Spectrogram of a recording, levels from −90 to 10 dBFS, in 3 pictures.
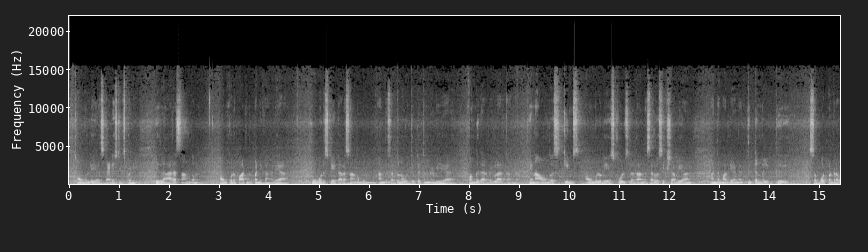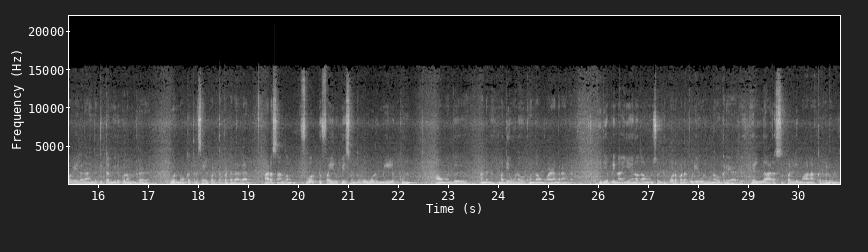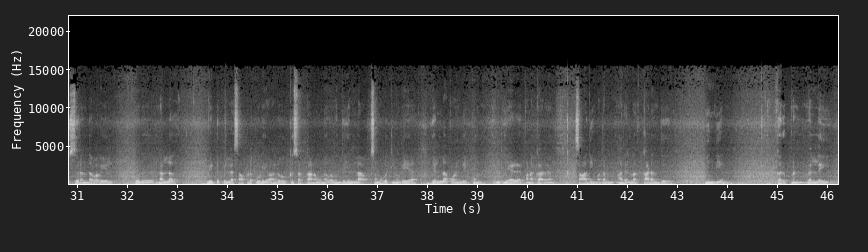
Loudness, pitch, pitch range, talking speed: -12 LUFS, 135 Hz, 125-150 Hz, 120 wpm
